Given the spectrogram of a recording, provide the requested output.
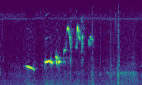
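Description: Cape robin-chat giving a short, sweet phrase of clear whistles: a falling note, then several quick higher notes, followed by a faint click over soft background hiss.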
